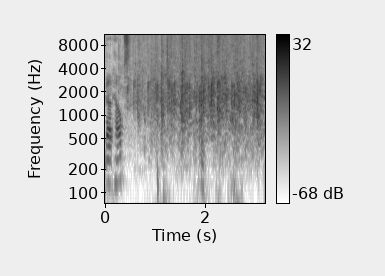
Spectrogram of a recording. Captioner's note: applause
